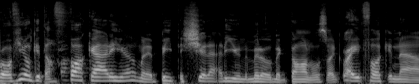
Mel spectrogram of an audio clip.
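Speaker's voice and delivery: put-on, full freaking-out outburst. Retelling a friend threatening a crackhead in McDonald's: imitating Dan freaking out. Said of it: "Dan just starts freaking out".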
